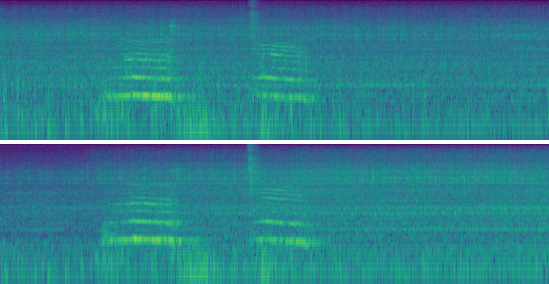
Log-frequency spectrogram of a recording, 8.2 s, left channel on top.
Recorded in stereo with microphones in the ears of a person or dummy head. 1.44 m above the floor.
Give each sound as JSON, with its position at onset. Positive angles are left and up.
{"t": 1.4, "sound": "a cat meowing", "side_deg": 70, "distance_m": 6.0}
{"t": 3.7, "sound": "a thud", "side_deg": -40, "distance_m": 7.5}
